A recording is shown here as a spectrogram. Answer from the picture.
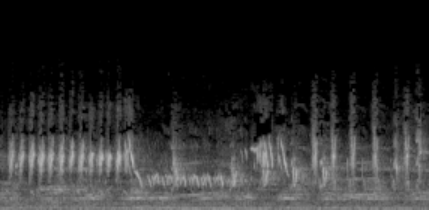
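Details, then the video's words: Tawny grassbird from Queensland, Australia: a quick run of about a dozen sharp, high, evenly spaced notes, then a lower buzzy rattle and scattered high chips, with other birds faintly audible. "The most pristine sound of the Tawny Grassbird's call"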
